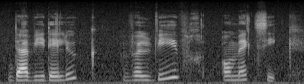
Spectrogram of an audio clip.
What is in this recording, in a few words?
rhythm, French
